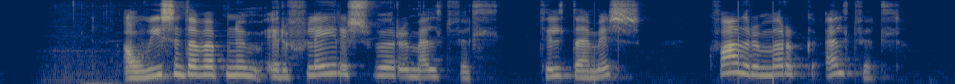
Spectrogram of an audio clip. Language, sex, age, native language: Icelandic, female, 30-39, Icelandic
